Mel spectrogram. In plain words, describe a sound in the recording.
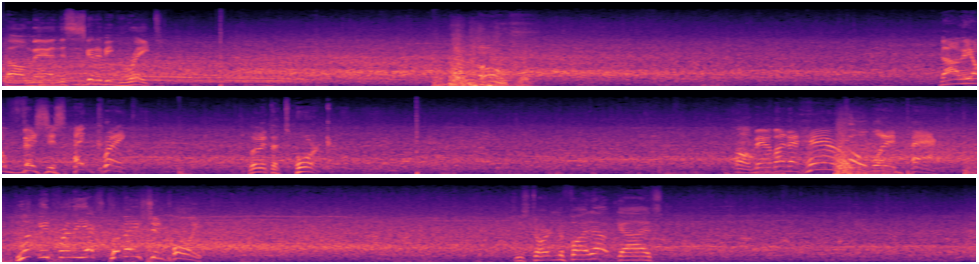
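A large crowd murmurs and cheers steadily in a big arena.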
